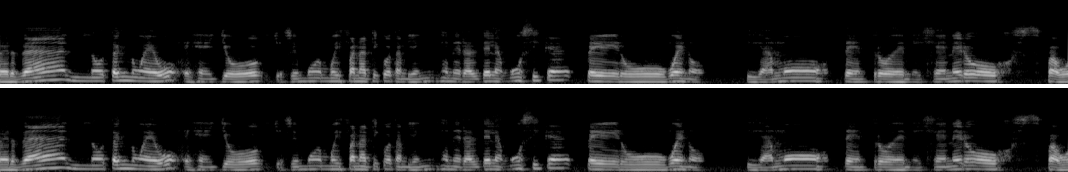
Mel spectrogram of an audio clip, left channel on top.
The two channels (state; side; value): normal; both; correlation 0.66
